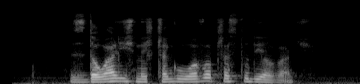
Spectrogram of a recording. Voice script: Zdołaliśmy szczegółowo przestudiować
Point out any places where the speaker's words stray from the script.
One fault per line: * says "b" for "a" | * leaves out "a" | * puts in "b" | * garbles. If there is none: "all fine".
all fine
